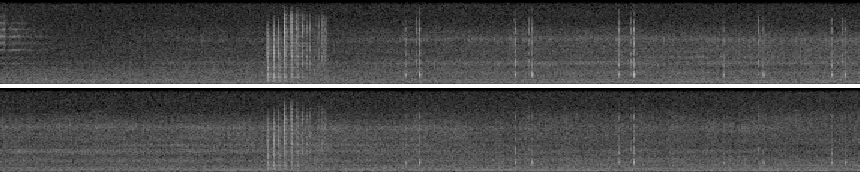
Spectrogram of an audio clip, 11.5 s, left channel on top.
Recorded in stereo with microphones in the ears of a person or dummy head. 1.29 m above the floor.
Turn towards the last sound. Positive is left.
turn(degrees=35)  # may be behind; listen again after turning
